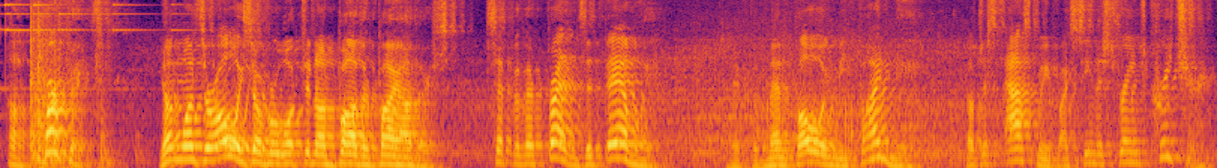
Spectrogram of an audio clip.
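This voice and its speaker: An actor playing an earnest, wary young shapeshifting creature in an audio drama, thinking aloud in a naive, formal way. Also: male voice, fairly high pitch, sing-song, brisk, a bit bright, echoey room, recorded from a distance, slight background noise. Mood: scheming, relieved. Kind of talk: audio drama acting with inner-thought narration.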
